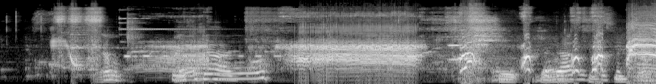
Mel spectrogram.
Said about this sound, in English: No more barking at shadows or we'll put you outside.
